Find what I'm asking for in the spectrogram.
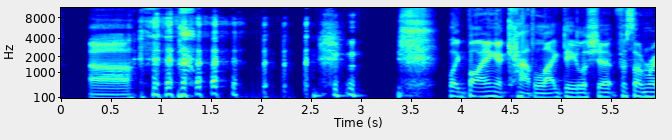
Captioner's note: laughter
